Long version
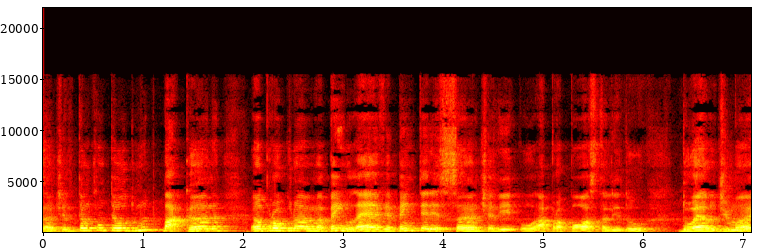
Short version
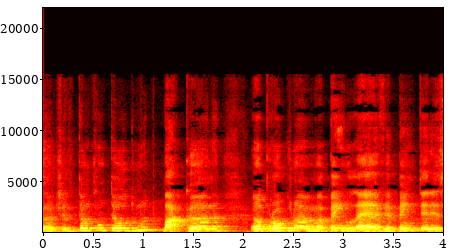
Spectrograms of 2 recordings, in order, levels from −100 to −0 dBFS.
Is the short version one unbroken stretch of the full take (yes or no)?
yes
